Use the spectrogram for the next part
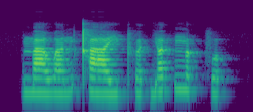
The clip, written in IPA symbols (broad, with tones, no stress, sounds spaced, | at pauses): m aː˨ w ɐ˨˥ n kʰ aː˨ j pʰ ɵ˨ t̚ j ɐ˥ t̚ ŋ ɐ˥ k̚ f ʊ˨ k̚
